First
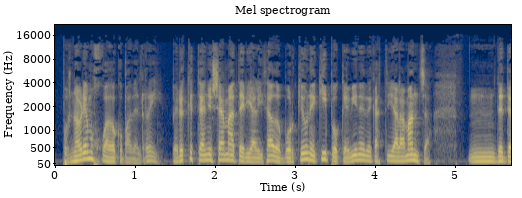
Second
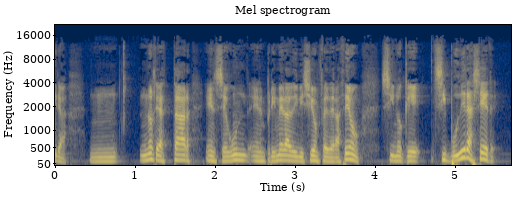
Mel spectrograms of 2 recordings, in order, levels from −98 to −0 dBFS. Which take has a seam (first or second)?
second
